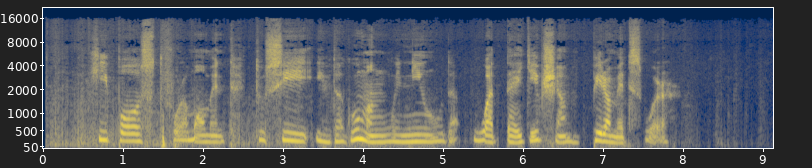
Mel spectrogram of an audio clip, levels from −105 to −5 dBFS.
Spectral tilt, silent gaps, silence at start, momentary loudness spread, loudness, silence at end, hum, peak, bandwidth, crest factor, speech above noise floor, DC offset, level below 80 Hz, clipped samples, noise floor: -3.5 dB/octave; none; 0.1 s; 13 LU; -19 LUFS; 1.25 s; none; -2 dBFS; 16.5 kHz; 18 dB; 42 dB; under 0.1%; -52 dBFS; under 0.1%; -61 dBFS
